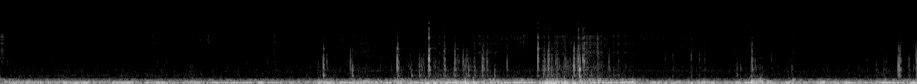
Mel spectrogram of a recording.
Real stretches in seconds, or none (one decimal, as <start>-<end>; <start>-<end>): 4.1-9.2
